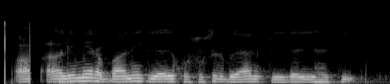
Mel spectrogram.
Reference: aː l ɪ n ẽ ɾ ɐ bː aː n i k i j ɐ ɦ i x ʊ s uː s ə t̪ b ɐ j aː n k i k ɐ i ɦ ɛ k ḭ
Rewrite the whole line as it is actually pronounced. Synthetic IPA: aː l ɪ m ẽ ɾ ɐ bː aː n i k i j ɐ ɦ i x ʊ s uː s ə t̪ b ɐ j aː n k i ɡ ɐ i ɦ ɛ k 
